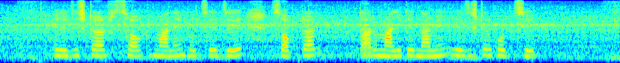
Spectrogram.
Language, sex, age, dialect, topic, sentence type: Bengali, female, 18-24, Western, banking, statement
